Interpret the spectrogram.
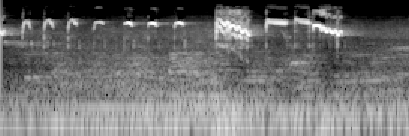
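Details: Song of an orange-headed thrush, from a tutor recording: a rapid string of about eight short high notes, followed by a harsh buzzy burst and two loud descending whistled slurs.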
